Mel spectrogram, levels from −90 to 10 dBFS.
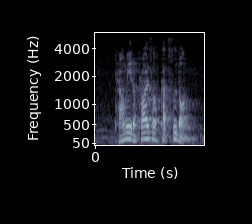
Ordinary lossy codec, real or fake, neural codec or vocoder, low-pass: none; fake; codec, 16 kHz, 16 kbps, FreqCodec, larger model; 5.4 kHz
